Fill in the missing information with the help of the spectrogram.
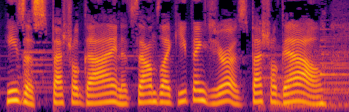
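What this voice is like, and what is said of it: Polished radio announcer voice. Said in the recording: “What a great radio voice.”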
